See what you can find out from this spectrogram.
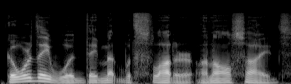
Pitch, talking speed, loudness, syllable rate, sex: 90 Hz, 225 wpm, -21 LUFS, 5.1 syllables/s, male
